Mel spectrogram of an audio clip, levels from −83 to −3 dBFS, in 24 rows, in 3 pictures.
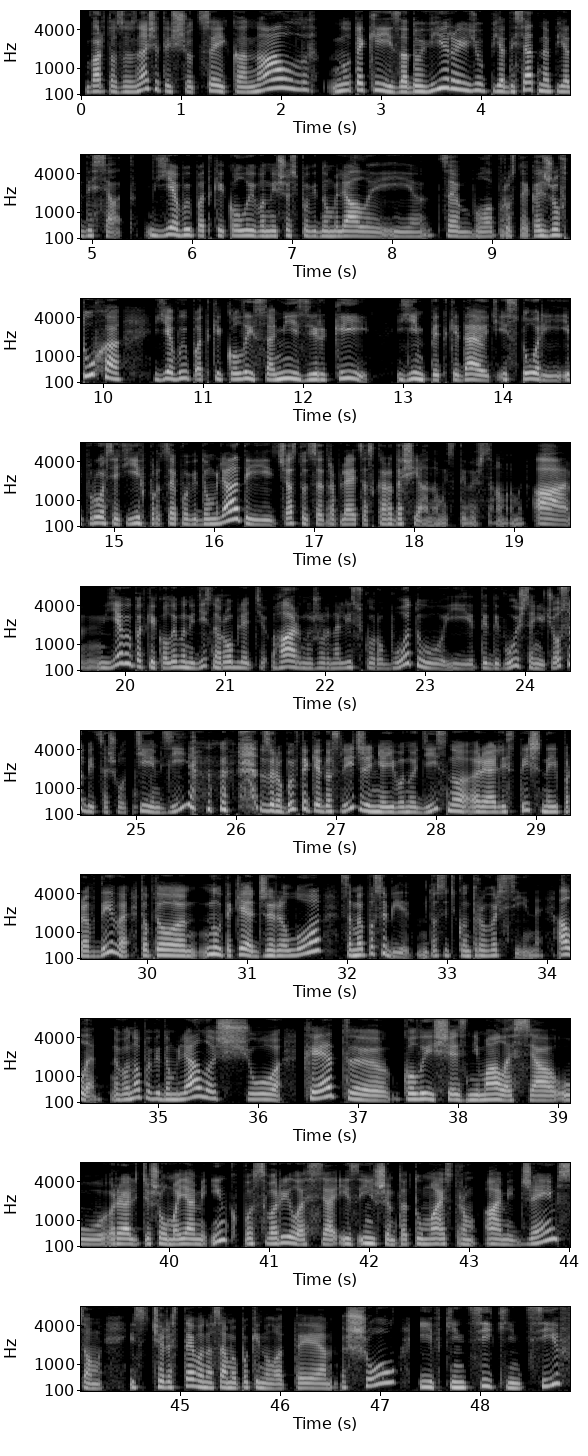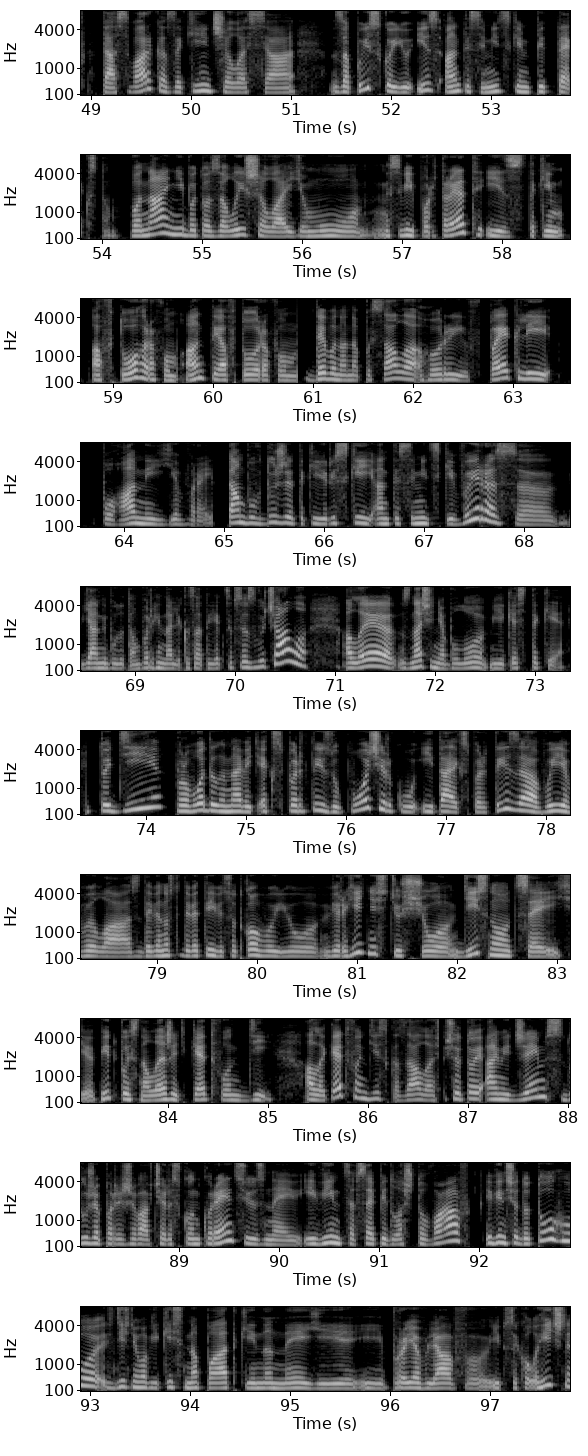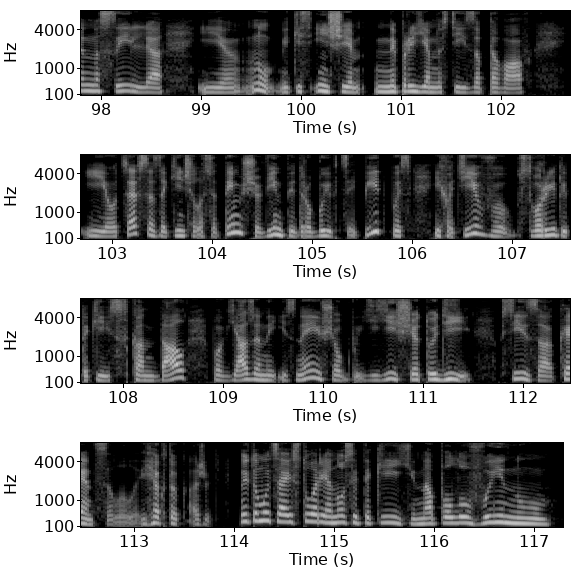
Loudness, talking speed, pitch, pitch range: -31 LUFS, 130 wpm, 185 Hz, 170-205 Hz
